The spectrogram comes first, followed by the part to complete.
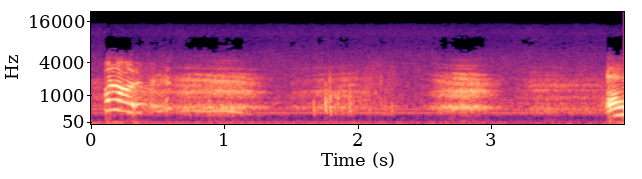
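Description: A man's laboured, wheezing breaths after a brief moaning cry, as of someone struggling for air.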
